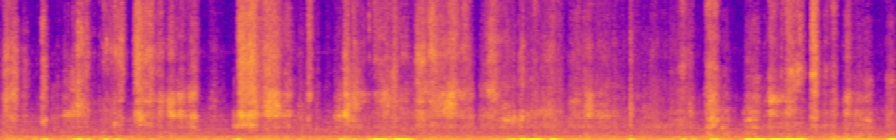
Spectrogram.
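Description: A solid rectangular foam yoga block is held upright in both hands and tapped and scratched with fingertips and nails. Soft, dull low thumps are mixed with faint, bright scratching. The loudest thumps come near four, five and seven-and-a-half seconds.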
